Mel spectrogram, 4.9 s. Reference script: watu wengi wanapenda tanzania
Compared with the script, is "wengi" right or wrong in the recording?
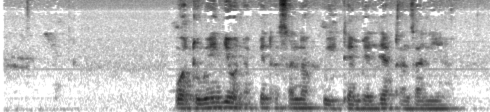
right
